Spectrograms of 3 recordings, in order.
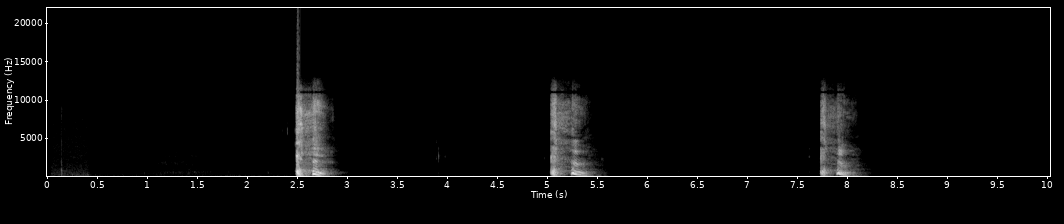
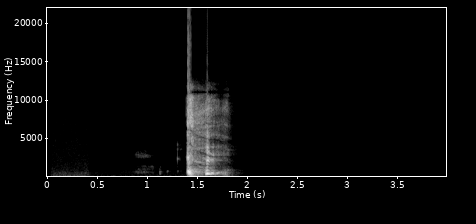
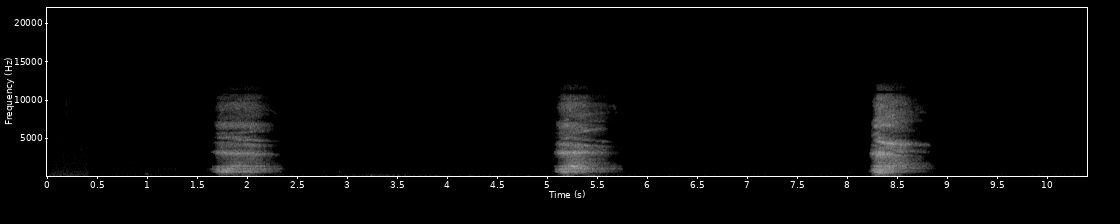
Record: {"three_cough_length": "10.0 s", "three_cough_amplitude": 29204, "three_cough_signal_mean_std_ratio": 0.19, "cough_length": "4.0 s", "cough_amplitude": 29204, "cough_signal_mean_std_ratio": 0.18, "exhalation_length": "10.4 s", "exhalation_amplitude": 5954, "exhalation_signal_mean_std_ratio": 0.3, "survey_phase": "beta (2021-08-13 to 2022-03-07)", "age": "65+", "gender": "Female", "wearing_mask": "No", "symptom_none": true, "smoker_status": "Never smoked", "respiratory_condition_asthma": true, "respiratory_condition_other": false, "recruitment_source": "REACT", "submission_delay": "2 days", "covid_test_result": "Negative", "covid_test_method": "RT-qPCR", "influenza_a_test_result": "Negative", "influenza_b_test_result": "Negative"}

